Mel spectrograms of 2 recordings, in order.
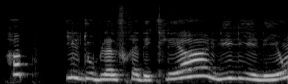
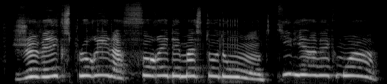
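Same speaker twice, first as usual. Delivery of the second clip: put-on high, excited child's voice; rally friends for an adventure; jeune aventurier enthousiaste; 8 semitones higher than usual. A narrator's reading. Excited young dinosaur rallies friends. (voix aiguë, pleine d'entrain)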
